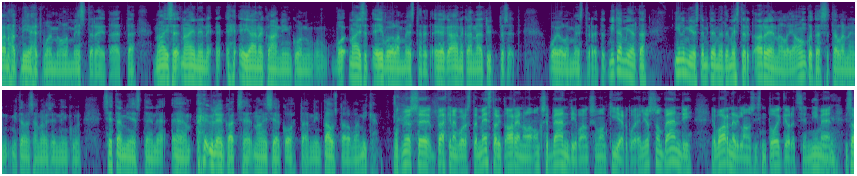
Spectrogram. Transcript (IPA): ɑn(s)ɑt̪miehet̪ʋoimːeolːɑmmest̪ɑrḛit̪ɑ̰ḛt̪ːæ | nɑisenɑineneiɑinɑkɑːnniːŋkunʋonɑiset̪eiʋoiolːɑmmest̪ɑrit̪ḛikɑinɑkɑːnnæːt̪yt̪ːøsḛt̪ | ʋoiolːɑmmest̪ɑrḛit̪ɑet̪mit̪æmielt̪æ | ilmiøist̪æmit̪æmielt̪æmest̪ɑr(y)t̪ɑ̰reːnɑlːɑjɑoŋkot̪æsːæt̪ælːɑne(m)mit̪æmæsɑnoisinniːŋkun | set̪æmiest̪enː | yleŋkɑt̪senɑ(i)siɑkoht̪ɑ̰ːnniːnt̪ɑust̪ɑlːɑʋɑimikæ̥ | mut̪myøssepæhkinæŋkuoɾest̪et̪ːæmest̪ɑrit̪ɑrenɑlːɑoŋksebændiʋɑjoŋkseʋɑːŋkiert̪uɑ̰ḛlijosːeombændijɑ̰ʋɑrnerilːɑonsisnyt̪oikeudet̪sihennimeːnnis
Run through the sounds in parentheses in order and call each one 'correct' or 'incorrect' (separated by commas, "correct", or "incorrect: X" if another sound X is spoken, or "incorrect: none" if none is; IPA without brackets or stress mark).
incorrect: h, incorrect: i, incorrect: n, correct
